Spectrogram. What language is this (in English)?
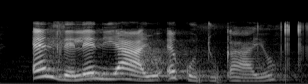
Xhosa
